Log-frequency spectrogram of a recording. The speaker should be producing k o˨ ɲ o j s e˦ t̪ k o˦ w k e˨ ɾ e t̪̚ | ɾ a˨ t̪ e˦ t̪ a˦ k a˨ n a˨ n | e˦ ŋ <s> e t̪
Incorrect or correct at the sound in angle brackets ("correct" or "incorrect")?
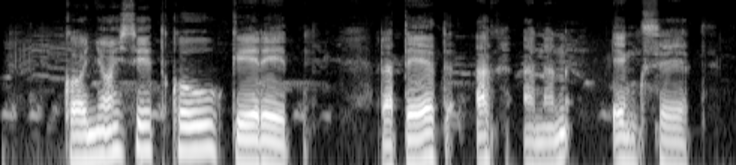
correct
